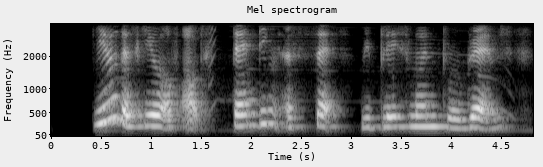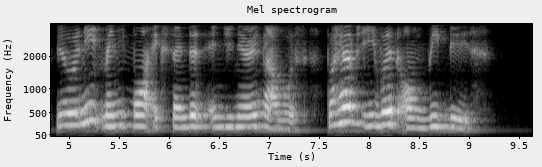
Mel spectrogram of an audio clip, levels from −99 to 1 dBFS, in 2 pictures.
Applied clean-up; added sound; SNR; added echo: neural mask model DeepFilterNet 3.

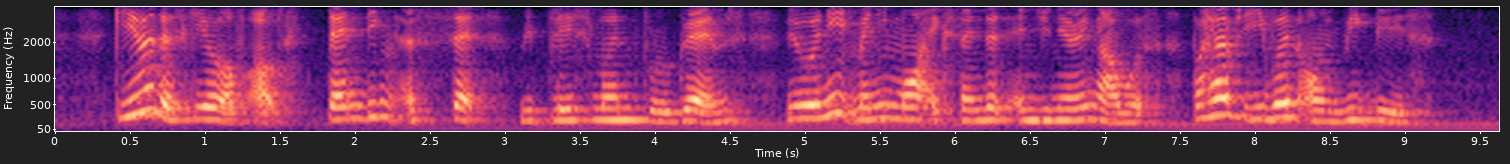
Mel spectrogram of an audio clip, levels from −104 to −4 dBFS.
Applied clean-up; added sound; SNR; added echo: none; none; none; none.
